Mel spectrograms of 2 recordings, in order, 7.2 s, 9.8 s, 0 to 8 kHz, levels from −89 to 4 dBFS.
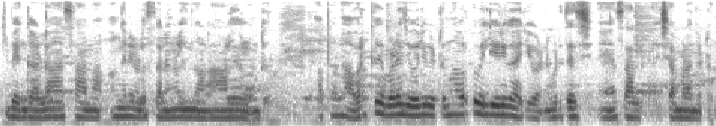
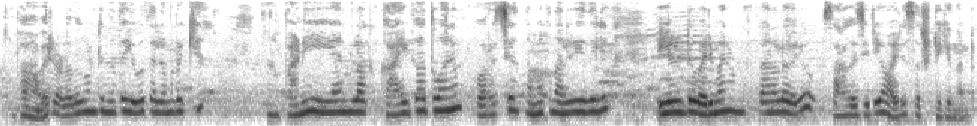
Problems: background sounds at intervals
